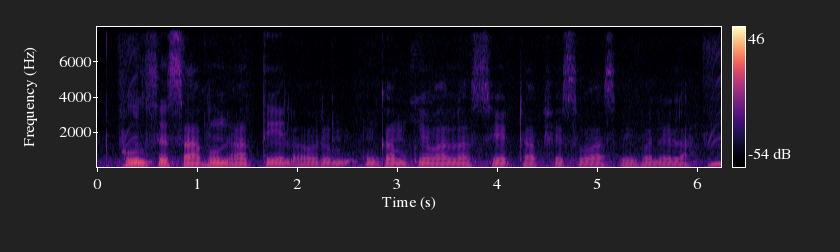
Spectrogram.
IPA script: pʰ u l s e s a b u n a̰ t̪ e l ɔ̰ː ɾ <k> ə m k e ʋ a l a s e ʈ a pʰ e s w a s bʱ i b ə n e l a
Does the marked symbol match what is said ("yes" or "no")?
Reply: no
